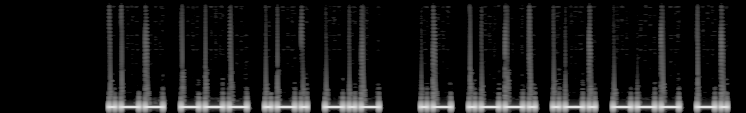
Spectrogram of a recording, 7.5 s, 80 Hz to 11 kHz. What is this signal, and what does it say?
Morse code, heard as a keyed tone, about 20 wpm, 700 Hz. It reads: WORK APRON
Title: Difficult Words - Speed-Racing with Hints - 20wpm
